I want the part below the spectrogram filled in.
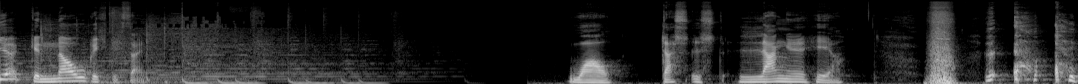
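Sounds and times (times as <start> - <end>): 
speech: 0.0 - 1.7, 5.7 - 8.5, 9.2 - 10.7
air blown onto a microphone to clear off dust: 9.2 - 9.7
person coughing to clear throat: 9.3 - 10.7.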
